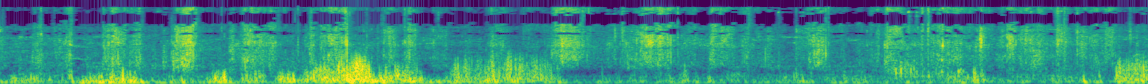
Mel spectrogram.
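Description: Irregular footsteps crunching and rustling through dry fallen leaves on grass, with a louder burst about two and a half seconds in.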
